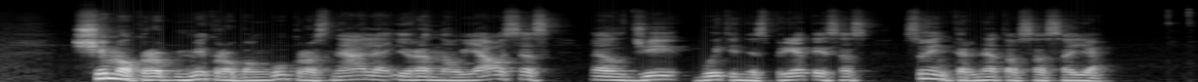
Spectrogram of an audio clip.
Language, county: Lithuanian, Vilnius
